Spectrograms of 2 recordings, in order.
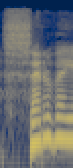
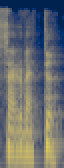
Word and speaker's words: Servet: Takže, kdybychom to zkusili nějak zjednodušit, Serve je unitář. Serve je, to vysvětlu francouzsky, polikám to, to není moje špatná výslovnost. Dobře, tak Servet, budu říkat Servet.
